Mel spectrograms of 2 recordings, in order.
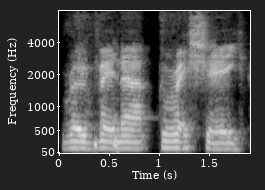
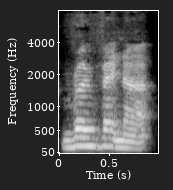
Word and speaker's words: Rovena: absolute pleasure and i'll say your name again rovina yes it's a difficult one for us here in the uk to pronounce rovena you have a really inspiring story of moving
